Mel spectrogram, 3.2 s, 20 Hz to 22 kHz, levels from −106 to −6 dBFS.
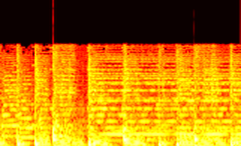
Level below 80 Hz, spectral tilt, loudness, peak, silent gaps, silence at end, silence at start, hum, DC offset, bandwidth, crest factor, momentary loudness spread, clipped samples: -24 dBFS; -4.5 dB/octave; -17 LUFS; 0 dBFS; none; 0 s; 0 s; none; under 0.1%; 6.6 kHz; 16 dB; 3 LU; under 0.1%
